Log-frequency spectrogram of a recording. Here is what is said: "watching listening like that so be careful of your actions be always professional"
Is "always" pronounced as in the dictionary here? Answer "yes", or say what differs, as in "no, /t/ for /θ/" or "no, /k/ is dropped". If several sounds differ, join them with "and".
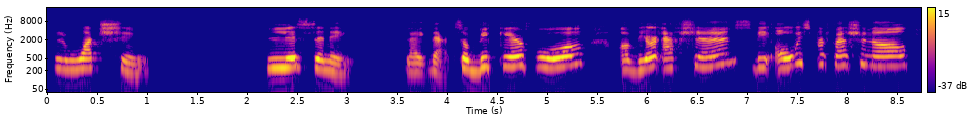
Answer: no, /s/ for /z/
